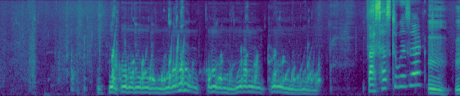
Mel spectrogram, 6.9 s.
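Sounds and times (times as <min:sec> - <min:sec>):
person gargling water while saying a sentence: 0:01.5 - 0:04.9, 0:06.4 - 0:06.8
speech: 0:01.5 - 0:06.8.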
